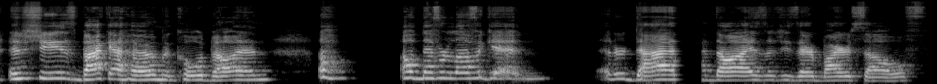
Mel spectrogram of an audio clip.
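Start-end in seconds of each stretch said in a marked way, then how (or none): 3.2-5.5 high, melodramatic mock lament; lovelorn heroine. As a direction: play a heartbroken film heroine, voice lifted. Voices lovelorn movie heroine.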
